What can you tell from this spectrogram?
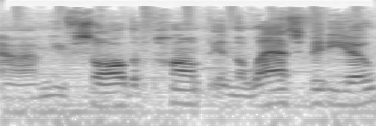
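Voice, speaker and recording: Clear music in the background plays under very slow speech with ordinary pitch variation. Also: man. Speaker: sailing vlogger. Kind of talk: casual vlog chat. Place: boat. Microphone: camera far.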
